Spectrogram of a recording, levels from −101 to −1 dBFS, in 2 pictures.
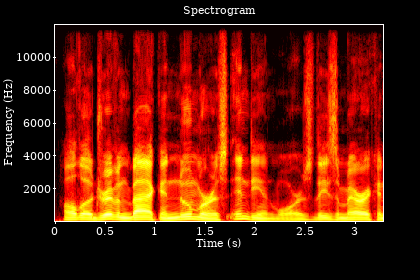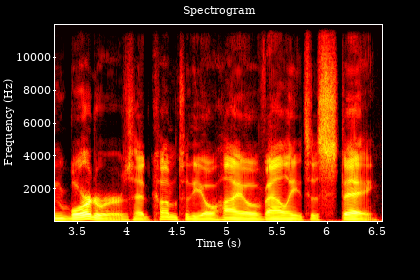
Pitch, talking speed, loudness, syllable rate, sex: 105 Hz, 165 wpm, -18 LUFS, 4.9 syllables/s, male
